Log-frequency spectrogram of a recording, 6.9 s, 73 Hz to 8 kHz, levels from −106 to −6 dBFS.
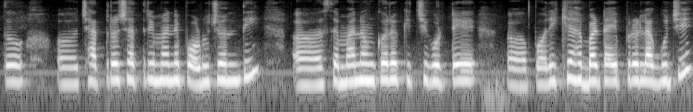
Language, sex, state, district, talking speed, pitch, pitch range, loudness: Odia, female, Odisha, Khordha, 130 wpm, 270 Hz, 255-280 Hz, -15 LUFS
